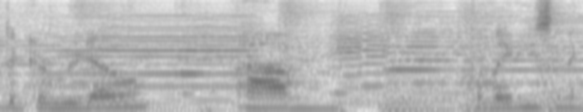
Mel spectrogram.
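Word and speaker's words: Gerudo: I always called the gudo um the ladies in the gudo desert I always called them Judo and then I heard it and I was like oh it's a hard G okay and moved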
